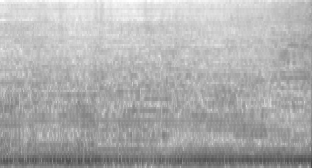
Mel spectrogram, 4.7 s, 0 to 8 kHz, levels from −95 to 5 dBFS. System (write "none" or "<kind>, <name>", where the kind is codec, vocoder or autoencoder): vocoder, HiFi-GAN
